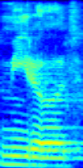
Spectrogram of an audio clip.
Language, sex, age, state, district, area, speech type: Marathi, male, 18-30, Maharashtra, Ratnagiri, urban, spontaneous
